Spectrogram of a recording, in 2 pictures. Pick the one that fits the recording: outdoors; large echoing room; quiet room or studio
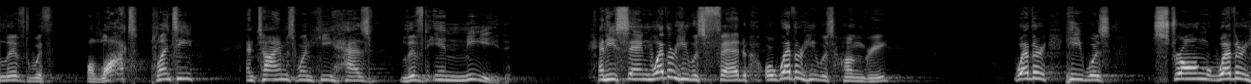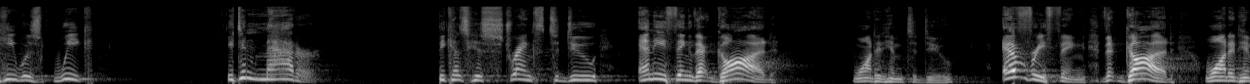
large echoing room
